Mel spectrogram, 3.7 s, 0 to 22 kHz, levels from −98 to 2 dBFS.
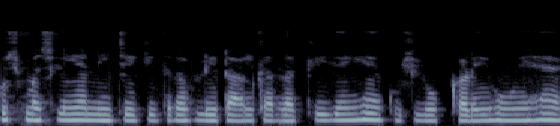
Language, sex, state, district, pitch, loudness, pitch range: Hindi, female, Uttar Pradesh, Deoria, 185 Hz, -36 LUFS, 180-195 Hz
